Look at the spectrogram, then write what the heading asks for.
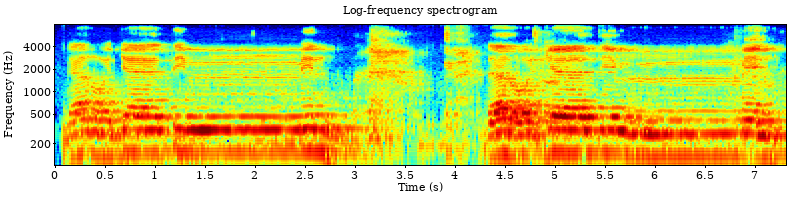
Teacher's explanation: tanwin ketemu mim, idgham bi gunnah. Dimasukkan tanwinnya ke mim atau diidghamkan dan seraya digunnah. Digunnah artinya dilakukan, ya, dilakukan dan barang-barang dua ketukan.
